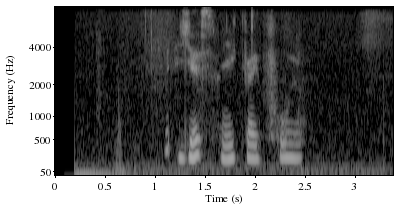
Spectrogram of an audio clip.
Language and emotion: Russian, neutral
